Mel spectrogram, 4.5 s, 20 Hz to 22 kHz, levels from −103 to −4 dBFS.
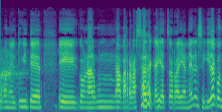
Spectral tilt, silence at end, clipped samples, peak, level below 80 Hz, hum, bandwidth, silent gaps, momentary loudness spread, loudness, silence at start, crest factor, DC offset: -2.5 dB/octave; 0 s; under 0.1%; -8 dBFS; -62 dBFS; none; 16.5 kHz; none; 7 LU; -23 LUFS; 0 s; 16 dB; under 0.1%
